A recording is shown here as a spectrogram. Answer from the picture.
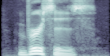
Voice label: "versus", English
